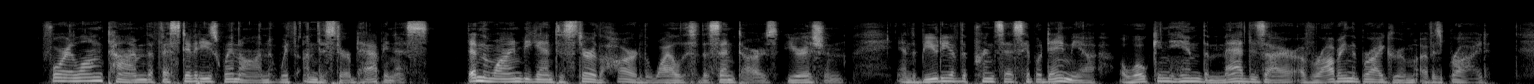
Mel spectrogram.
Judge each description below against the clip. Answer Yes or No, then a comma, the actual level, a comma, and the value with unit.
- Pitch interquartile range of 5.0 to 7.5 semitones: Yes, wide, 5.5 semitones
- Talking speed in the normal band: Yes, average, 180 wpm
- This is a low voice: Yes, low, 105 Hz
